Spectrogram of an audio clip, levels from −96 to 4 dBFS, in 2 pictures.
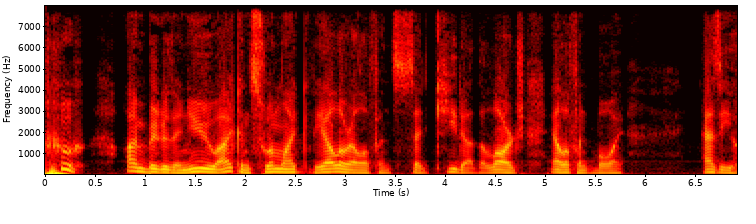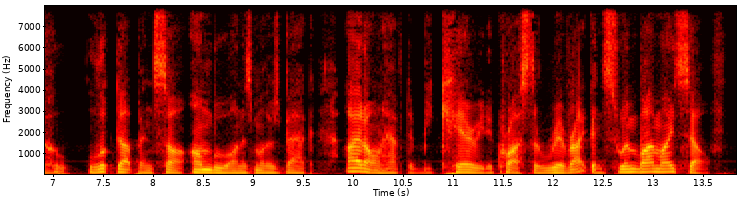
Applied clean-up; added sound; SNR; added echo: none; none; none; none.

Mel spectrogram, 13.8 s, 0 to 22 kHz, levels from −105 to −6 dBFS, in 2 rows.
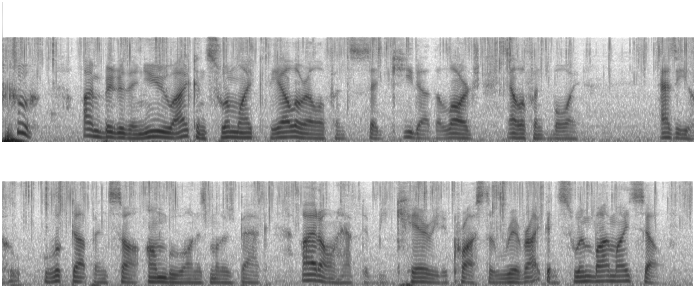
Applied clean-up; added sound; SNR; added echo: none; Crumpling, crinkling + Crack; 19 dB; none.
